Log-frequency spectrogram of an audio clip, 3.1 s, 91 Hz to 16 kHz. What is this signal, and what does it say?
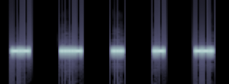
Morse code, heard as a keyed tone, about 46 wpm, spaced as for 17 wpm, 700 Hz. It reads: K4SAG
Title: USA Call Signs - 5 Characters - 6x Character Spacing - 50wpm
